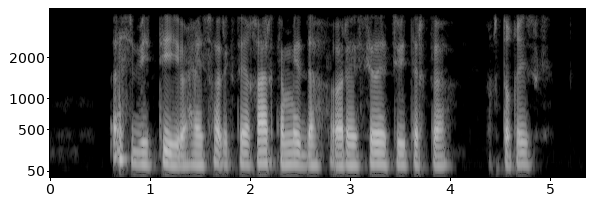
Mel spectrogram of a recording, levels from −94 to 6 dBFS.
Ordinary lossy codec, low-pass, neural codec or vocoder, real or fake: none; 3.6 kHz; none; real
